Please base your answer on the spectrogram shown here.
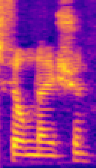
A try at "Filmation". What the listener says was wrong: Filmation, not Nation. No Nation.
